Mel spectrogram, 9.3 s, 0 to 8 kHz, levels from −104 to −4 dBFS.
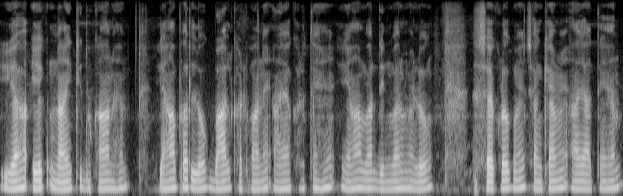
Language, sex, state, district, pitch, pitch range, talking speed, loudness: Hindi, male, Chhattisgarh, Rajnandgaon, 125 Hz, 120-130 Hz, 175 wpm, -27 LUFS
